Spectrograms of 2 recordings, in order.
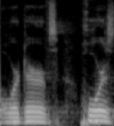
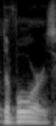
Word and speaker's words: hors d'oeuvres: fun of me because i would call hors d'oeuvres divorce because that's what it looks like when you spell it and the golden cups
